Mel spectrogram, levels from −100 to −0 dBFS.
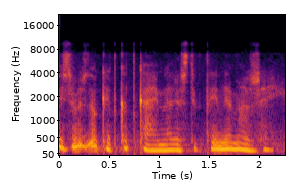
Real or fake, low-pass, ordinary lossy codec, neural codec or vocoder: fake; 7.2 kHz; Opus, 32 kbps; codec, 16 kHz, 2 kbps, FunCodec, trained on LibriTTS, 25 frames a second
